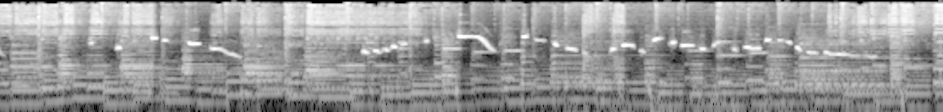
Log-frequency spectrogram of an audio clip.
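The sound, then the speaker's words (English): A lively whistled melody glides and swoops over a full jazz band backing, loud, with bright bending notes weaving through steady accompaniment and no talking. “jazz whistling there. Nobody whistles anymore.”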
